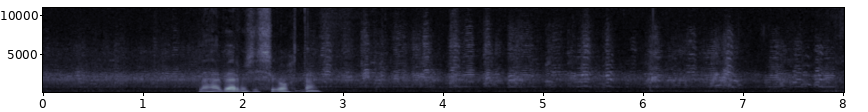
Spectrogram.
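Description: A flock of geese honks in a few loud, close bursts of nasal calls over a bed of softer distant honking, with a person speaking Estonian briefly.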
